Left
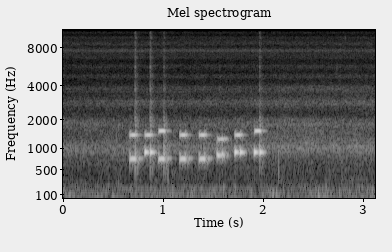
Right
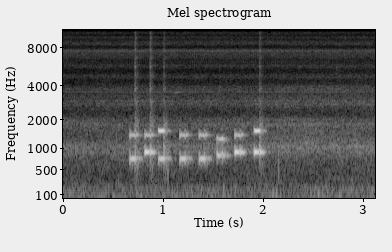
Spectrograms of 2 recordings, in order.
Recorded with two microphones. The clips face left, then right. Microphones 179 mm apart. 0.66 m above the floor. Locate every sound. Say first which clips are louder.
0.7 s a phone buzzing: left 1 dB; 10° left (ahead or behind), 1.5 m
